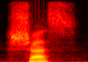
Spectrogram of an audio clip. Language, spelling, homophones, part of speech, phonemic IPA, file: French, chasse, chassent / châsse, noun / verb, /ʃas/, Fr-chasse.ogg
- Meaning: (noun) hunt, hunting; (verb) inflection of chasser: 1. first/third-person singular present indicative/subjunctive 2. second-person singular imperative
